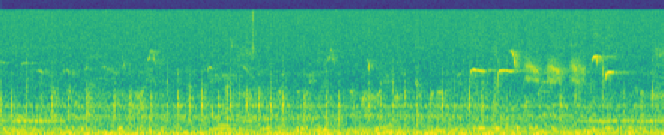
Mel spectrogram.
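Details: Rufous-tailed jacamar calling: a short series of sharp, thin, rising whistled notes in the later seconds, set against a steady low hum and dense ticking, clattering background noise.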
